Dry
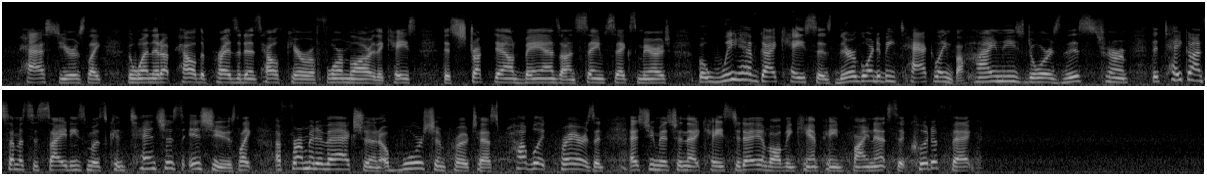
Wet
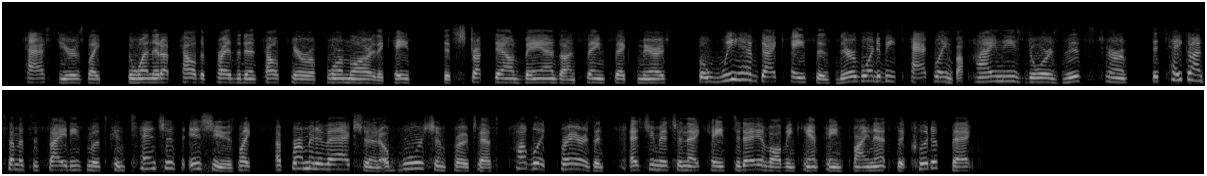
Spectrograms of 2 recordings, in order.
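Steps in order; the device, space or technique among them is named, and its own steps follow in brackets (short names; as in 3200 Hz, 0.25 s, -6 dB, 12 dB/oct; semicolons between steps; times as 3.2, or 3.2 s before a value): 11.76–12.34 bell 120 Hz +4 dB 2.7 oct; blown loudspeaker (crossover distortion -42.5 dBFS; speaker cabinet 220–4700 Hz, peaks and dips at 230 Hz -8 dB, 360 Hz +3 dB, 870 Hz -8 dB, 3400 Hz +10 dB)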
